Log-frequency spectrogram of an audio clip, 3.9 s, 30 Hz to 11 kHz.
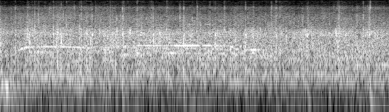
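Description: Applause for a graduating class of 2025 at a church ceremony, a dense steady wash of many hands clapping that holds at even loudness throughout.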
